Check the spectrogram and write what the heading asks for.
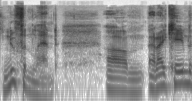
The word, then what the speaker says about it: Newfoundland: when they find out it's not Newfoundland that it's Newfoundland um and I came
